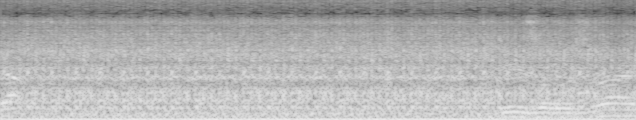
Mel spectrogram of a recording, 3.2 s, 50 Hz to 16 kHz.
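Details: Yanmar 3TNV88 three-cylinder diesel in a Yanmar C30R started after replacing the primary fuel filter water separator element and bleeding the fuel system: steady even idle, no misses or knocks, no leaks found.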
